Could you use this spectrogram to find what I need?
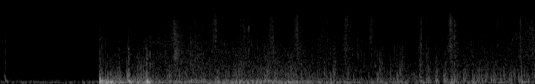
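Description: Leaves and branches rustle loudly as someone rushes through dense bushes.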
